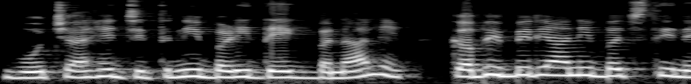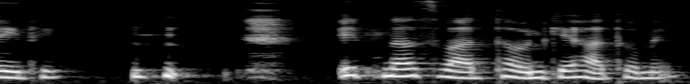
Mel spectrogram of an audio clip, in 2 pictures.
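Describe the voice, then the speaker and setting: A woman voicing a humble, poor widowed mother in a cartoon story, speaking gently, politely and plaintively. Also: fairly low pitch, unhurried, muffled recording. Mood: wistful. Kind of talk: cartoon moral story acting.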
